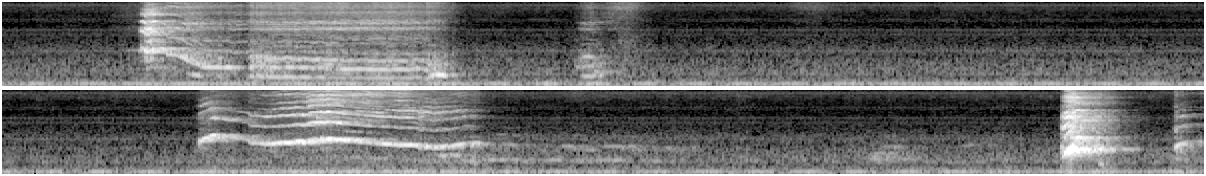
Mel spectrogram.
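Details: A caged male French Bulldog in a tantrum lets out a drawn-out nasal whine, then a quavering, wobbling cry a few seconds later, ending with a short sharp yip. A faint low hum sits underneath.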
